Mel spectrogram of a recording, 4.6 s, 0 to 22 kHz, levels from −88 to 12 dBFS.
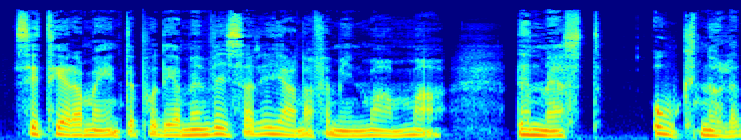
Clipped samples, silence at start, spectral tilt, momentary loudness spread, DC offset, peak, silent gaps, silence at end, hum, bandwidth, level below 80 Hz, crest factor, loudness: under 0.1%; 0.1 s; -5.5 dB/octave; 8 LU; under 0.1%; 0 dBFS; none; 0 s; none; 16.5 kHz; -54 dBFS; 18 dB; -18 LUFS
